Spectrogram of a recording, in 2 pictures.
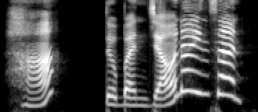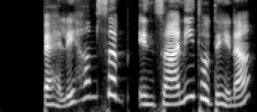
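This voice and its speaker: A woman's voice: a little high, big pitch swings, takes it slowly, fairly bright tone, no echo, studio quality, full character voice. A woman voicing a kindly elderly grandfather tree who chides and explains patiently in a children's cartoon. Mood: encouraging. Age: older. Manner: exclaiming, admonishing, patient explaining. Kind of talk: Hindi children's cartoon dialogue.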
